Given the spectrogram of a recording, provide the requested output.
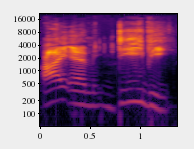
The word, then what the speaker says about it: IMDb: it was like, wait, are you saying BD or DB? So I went back and listened to that episode, and after it happened, I had it right. And then midway through, I was saying it wrong. You were switching it back, yeah. But I always mix it up like that. So IMDb. DB, yes.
